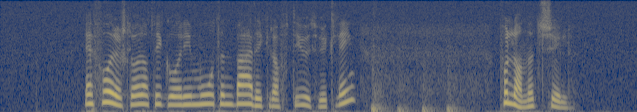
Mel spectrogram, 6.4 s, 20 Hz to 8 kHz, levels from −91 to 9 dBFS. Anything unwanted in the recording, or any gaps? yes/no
yes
